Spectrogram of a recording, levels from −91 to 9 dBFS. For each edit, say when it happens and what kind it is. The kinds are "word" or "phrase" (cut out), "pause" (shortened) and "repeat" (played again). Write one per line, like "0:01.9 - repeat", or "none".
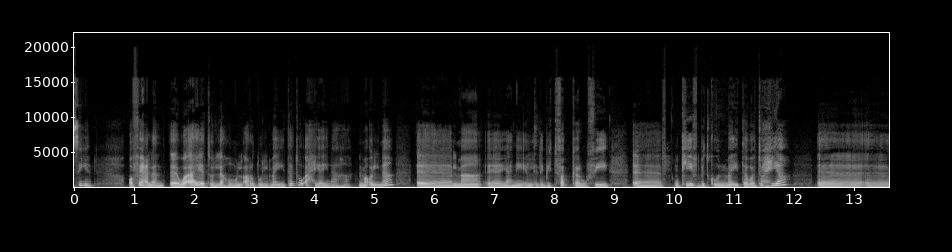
0:01.5 - word
0:04.7 - word
0:06.3 - word
0:07.7 - word
0:09.8 - word
0:10.4 - word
